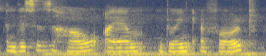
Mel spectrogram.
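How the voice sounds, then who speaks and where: Young indian woman vlogging, slow and hesitant, lots of uhs, lowish voice, faint hum behind. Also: steady tone, a little mellow, low-quality recording. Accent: Indian English. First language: not English. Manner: halting, many "uh" fillers and restarts. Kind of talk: unscripted advice monologue.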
